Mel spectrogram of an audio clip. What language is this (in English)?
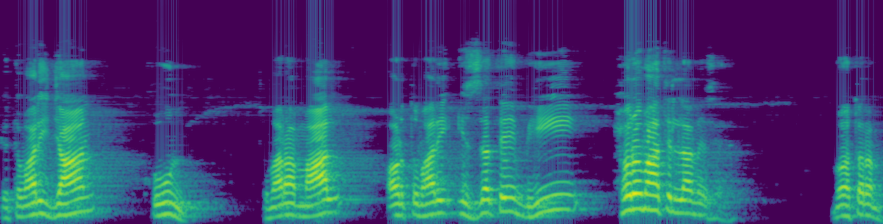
Urdu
